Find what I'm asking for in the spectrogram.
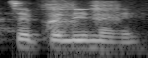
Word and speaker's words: Zeppeline: Zeppeline oder Tiroler Knödel? Habe ich das richtig ausgesprochen überhaupt? – Ja, Zeppeline.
